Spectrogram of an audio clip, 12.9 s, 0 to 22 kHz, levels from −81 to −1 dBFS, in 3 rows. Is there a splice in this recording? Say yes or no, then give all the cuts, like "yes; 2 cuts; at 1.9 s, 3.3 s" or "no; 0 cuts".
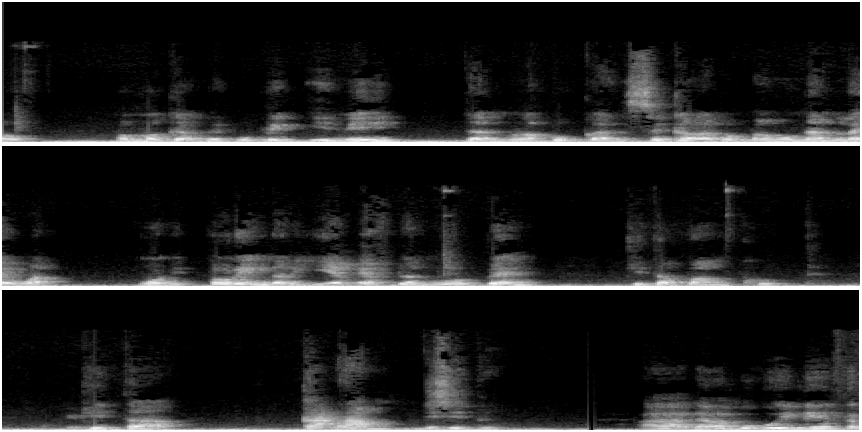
yes; 1 cut; at 11.5 s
